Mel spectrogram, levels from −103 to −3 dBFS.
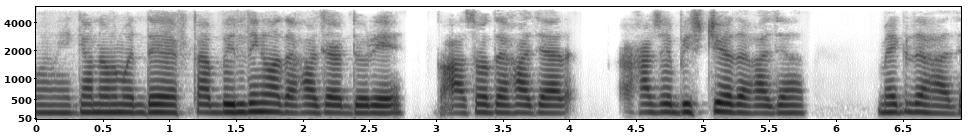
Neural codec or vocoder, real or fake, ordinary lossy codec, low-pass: codec, 16 kHz, 1 kbps, X-Codec, WavLM features, trained on Multilingual LibriSpeech; fake; none; 5.4 kHz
